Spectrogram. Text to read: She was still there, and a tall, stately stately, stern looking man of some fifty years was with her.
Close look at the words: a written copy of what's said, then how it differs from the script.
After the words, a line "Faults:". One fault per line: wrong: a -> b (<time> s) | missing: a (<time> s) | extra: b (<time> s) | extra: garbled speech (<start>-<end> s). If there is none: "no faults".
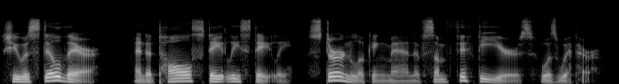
She was still there, and a tall, stately stately, stern looking man of some fifty years was with her.
Faults:
no faults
